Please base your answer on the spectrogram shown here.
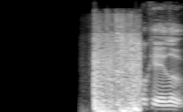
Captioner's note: thud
